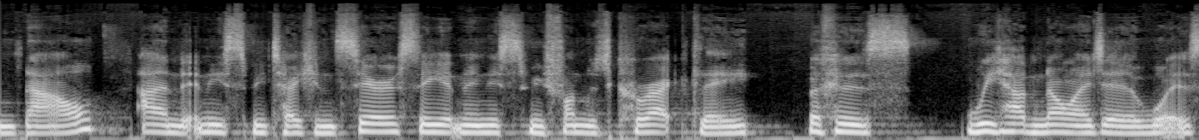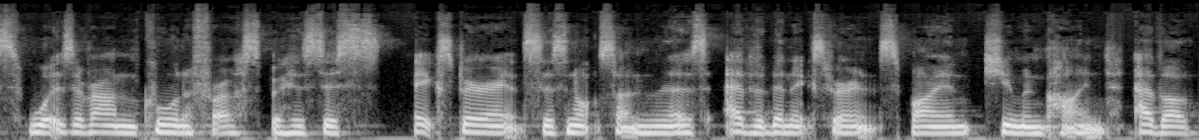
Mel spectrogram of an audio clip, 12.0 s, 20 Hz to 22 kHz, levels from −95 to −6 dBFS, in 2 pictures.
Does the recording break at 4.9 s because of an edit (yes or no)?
no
